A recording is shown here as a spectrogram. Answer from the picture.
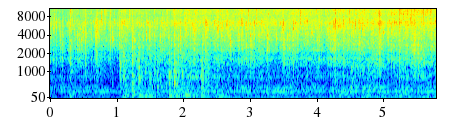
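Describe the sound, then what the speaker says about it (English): A few tablespoons of butter with rosemary and sage sizzling in a pan on low heat, a soft, steady crackling hiss with scattered pops, quiet and continuous with no voices. "Here I have a few tablespoons of butter cooking on low heat. I'm going to add some rosemary and sage."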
